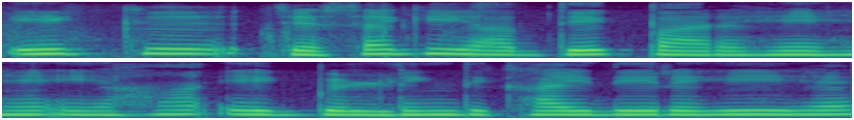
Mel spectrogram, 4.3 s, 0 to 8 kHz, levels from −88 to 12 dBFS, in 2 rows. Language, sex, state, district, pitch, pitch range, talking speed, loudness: Hindi, female, Chhattisgarh, Korba, 205 Hz, 200-220 Hz, 210 wpm, -14 LUFS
